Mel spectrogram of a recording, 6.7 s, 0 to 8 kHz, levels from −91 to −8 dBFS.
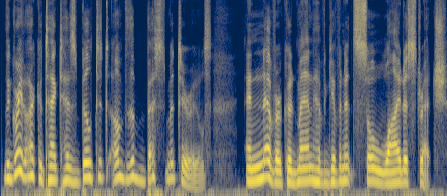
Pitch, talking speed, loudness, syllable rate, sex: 155 Hz, 190 wpm, -17 LUFS, 4.4 syllables/s, male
